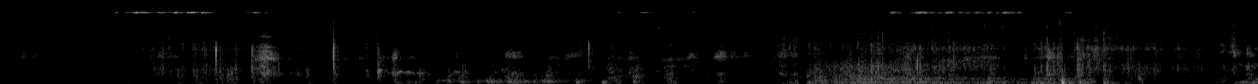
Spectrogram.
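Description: Mountain bike ridden down a dirt trail: irregular clicks, rattles and knocks from the bike and its tyres over the rough ground and a wooden plank bridge. They start about a second in and run together into a denser rushing stretch near the end.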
